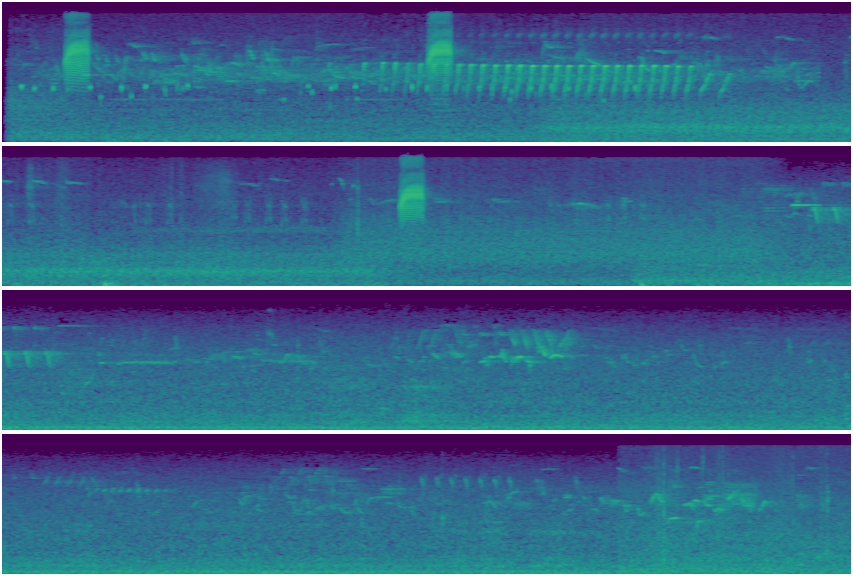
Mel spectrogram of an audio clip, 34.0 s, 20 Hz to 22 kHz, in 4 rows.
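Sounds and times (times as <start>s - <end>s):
birds chirping: 0.0s - 14.9s, 28.5s - 33.9s
fast bird trill: 0.6s - 1.1s.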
